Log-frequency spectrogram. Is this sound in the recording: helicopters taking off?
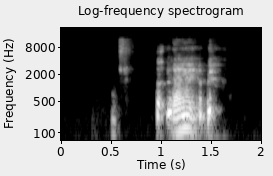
no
